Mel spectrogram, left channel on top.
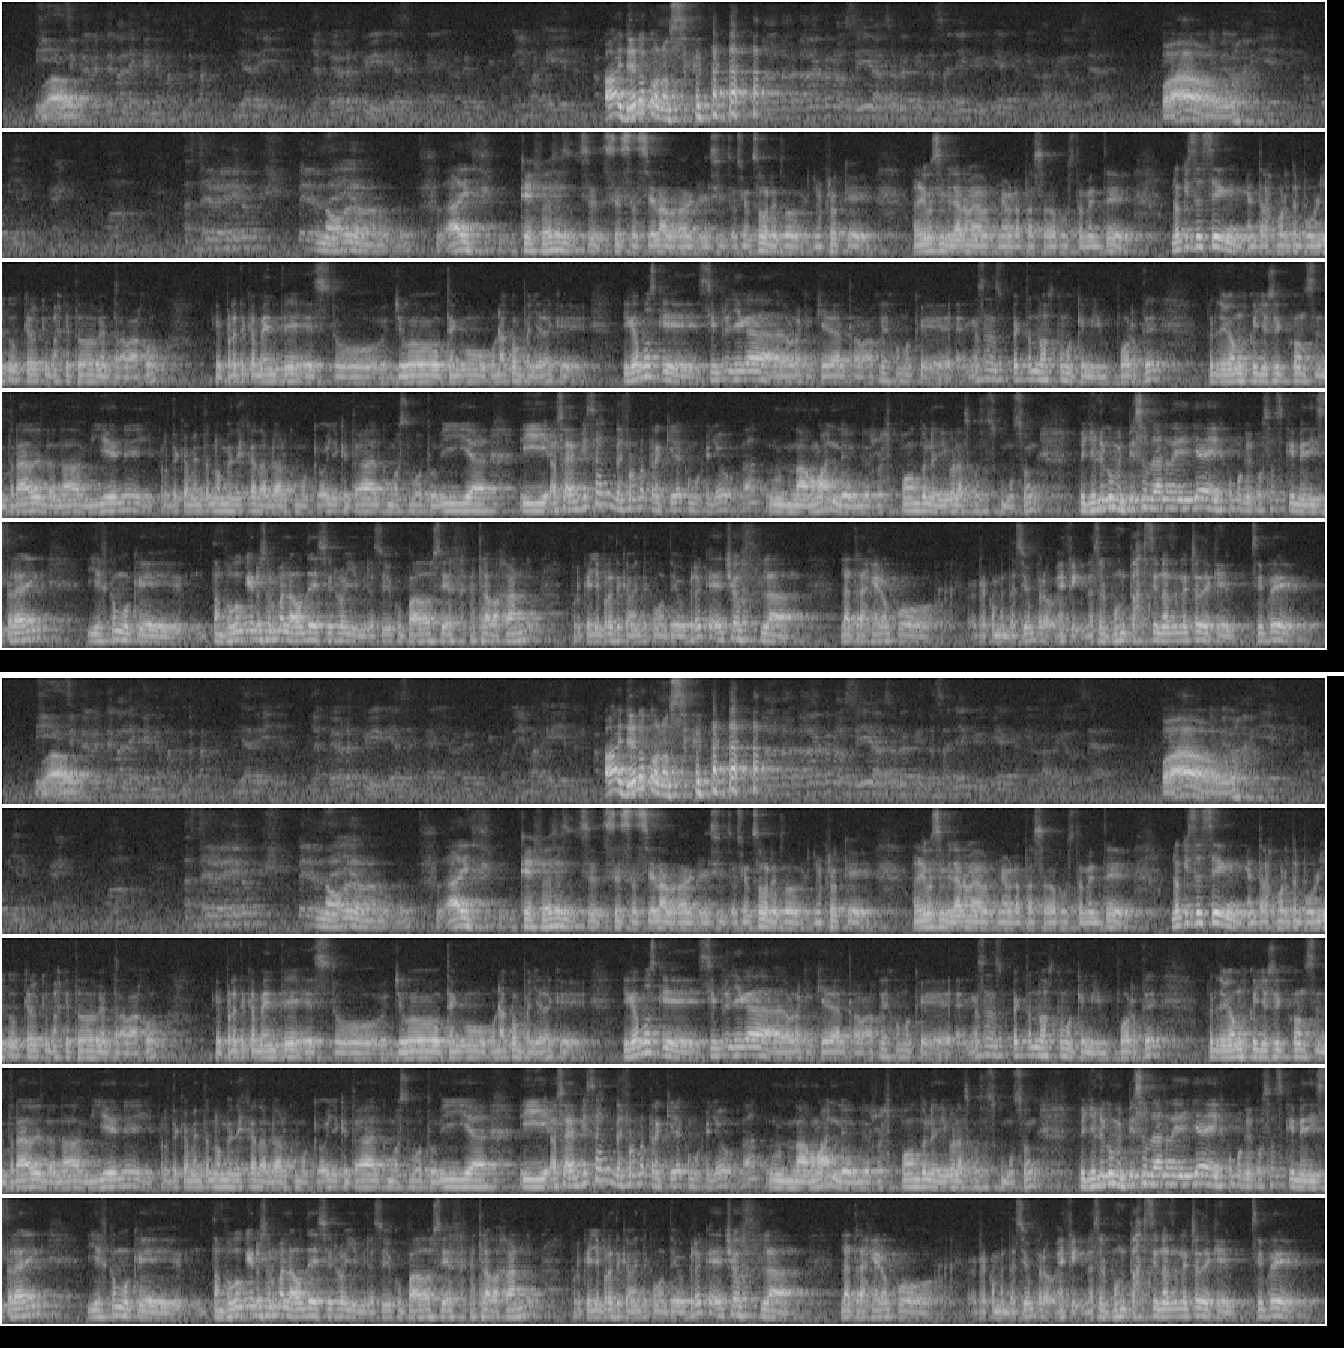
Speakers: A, on the left (about 80°); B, on the right (about 70°).
A: Y
B: wow.
A: simplemente me alejé lo más, lo más que podía de ella. Y la peor es que vivía cerca de mi barrio porque cuando yo bajé, ella también bajó.
B: Ah, ya lo
A: Y fue
B: conocí.
A: más.
B: <laughs>
A: No, no, no la conocía, solo que no sabía que vivía acá en mi barrio, o sea, prácticamente
B: Wow.
A: ya me bajé y ella también bajó y era como que, ay, qué incómodo, <laughs> hasta luego, pero
B: No,
A: o sea, ya,
B: la verdad. Ay, qué fea se- se- sensación, la verdad, y situación sobre todo. Yo creo que algo similar me, hab- me habrá pasado justamente, no quizás en el transporte público, creo que más que todo en el trabajo, que prácticamente esto, yo tengo una compañera que, digamos que siempre llega a la hora que quiera al trabajo, y es como que en ese aspecto no es como que me importe, pero digamos que yo soy concentrado y de la nada viene y prácticamente no me deja de hablar como que, oye, ¿qué tal? ¿Cómo estuvo tu día? Y, o sea, empieza de forma tranquila, como que yo, ah, normal, le, le respondo, le digo las cosas como son, pero yo luego me empiezo a hablar de ella y es como que cosas que me distraen y es como que tampoco quiero ser mala onda y decirle, oye, mira, estoy ocupado, estoy <laughs> acá trabajando, porque ella prácticamente, como te digo, creo que de hecho <laughs> la, la trajeron por recomendación, pero en fin, no es el punto, <laughs> sino es el hecho de que siempre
